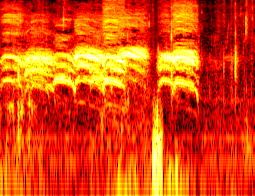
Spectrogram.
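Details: Crows of a large flock at food, a long run of overlapping raspy caws followed by a final loud call, then quieter.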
